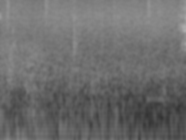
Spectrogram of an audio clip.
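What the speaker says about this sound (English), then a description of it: "Storm, man." Minecraft thunderstorm with dense, steady rain pouring throughout and low rumbling thunder underneath, loud and continuous with no talking.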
